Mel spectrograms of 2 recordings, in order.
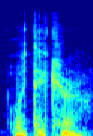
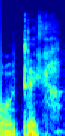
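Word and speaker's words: Autechre: Parce que oui, avec ses copains de Square Pusher, O'Taker, hein, ça se prononce O'Taker et pas O'Taker,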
